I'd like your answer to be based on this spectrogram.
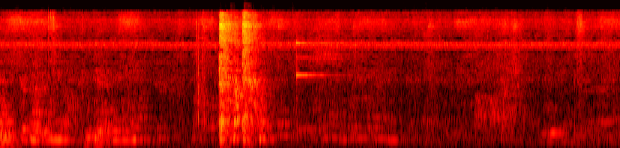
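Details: A brief burst of two or three harsh coughs amid talk and background music, from a patient with cough and acid reflux being seen at home by an alternative-medicine healer.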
